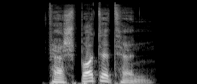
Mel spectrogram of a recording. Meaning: inflection of verspotten: 1. first/third-person plural preterite 2. first/third-person plural subjunctive II
- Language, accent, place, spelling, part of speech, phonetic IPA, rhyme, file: German, Germany, Berlin, verspotteten, adjective / verb, [fɛɐ̯ˈʃpɔtətn̩], -ɔtətn̩, De-verspotteten.ogg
